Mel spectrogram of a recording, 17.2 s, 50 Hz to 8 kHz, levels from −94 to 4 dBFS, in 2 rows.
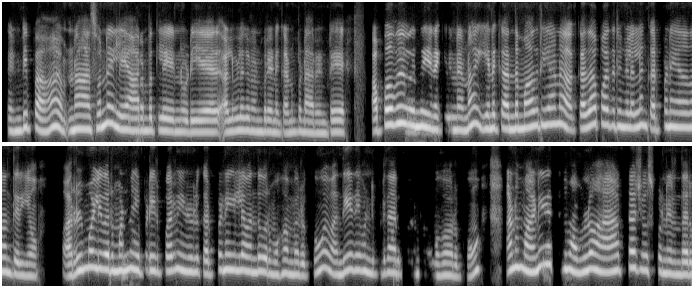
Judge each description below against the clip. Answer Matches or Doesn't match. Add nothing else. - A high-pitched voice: Matches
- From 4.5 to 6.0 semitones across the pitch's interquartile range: Matches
